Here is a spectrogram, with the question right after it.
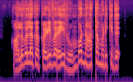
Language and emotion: Tamil, disgusted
